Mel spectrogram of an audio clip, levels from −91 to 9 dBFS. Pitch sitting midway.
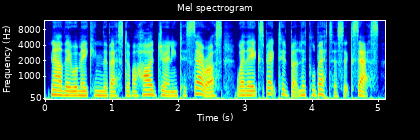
Yes: medium, 180 Hz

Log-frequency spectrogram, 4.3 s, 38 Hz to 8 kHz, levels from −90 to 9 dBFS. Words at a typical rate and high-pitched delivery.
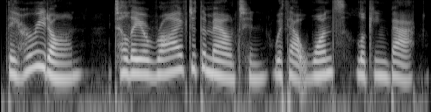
Yes: average, 180 wpm; high, 225 Hz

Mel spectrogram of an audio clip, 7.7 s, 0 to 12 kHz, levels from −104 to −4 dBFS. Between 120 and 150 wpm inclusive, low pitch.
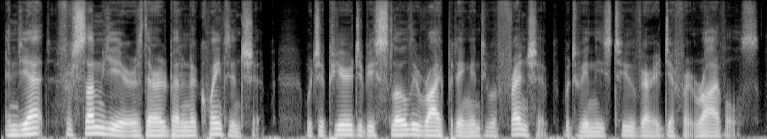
No: average, 195 wpm; low, 105 Hz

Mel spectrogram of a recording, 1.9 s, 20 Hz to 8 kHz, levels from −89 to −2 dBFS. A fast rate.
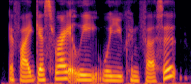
Yes: fast, 250 wpm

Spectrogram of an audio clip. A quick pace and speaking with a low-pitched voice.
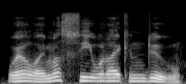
No: fast, 255 wpm; medium, 145 Hz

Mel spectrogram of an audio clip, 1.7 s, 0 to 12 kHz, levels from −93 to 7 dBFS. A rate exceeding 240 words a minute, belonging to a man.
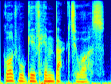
Yes: fast, 250 wpm; male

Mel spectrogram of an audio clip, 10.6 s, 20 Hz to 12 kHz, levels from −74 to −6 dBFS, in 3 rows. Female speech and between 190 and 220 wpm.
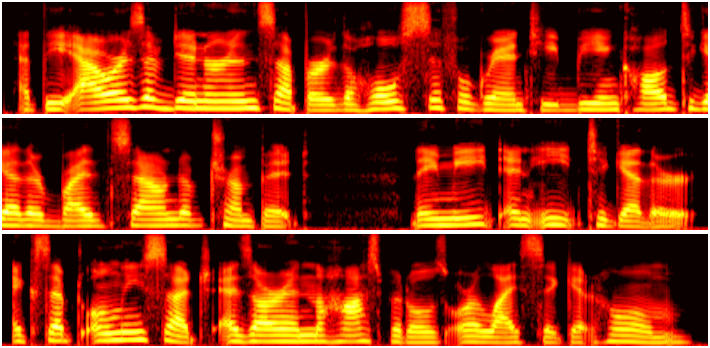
Yes: female; average, 200 wpm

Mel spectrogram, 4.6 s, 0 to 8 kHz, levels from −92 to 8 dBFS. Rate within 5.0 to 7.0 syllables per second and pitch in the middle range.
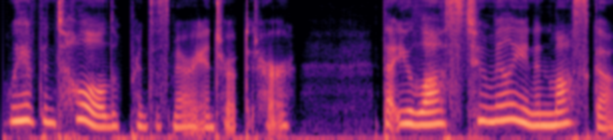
No: 5.7 syllables/s; high, 240 Hz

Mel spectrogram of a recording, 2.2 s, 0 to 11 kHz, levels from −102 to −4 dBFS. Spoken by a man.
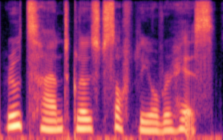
No: female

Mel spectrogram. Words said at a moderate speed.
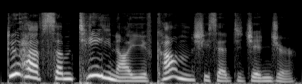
No: fast, 220 wpm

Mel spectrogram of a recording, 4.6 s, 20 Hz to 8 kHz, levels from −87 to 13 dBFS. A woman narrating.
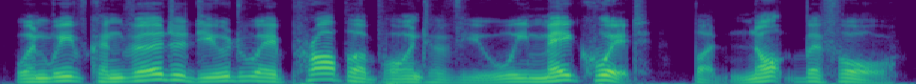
No: male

